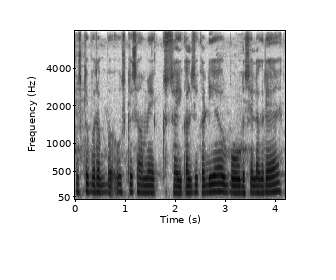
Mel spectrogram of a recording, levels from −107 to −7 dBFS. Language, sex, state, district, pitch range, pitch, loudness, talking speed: Hindi, male, Uttar Pradesh, Shamli, 120-135 Hz, 125 Hz, -15 LUFS, 170 wpm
